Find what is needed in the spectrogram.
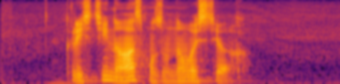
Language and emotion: Russian, neutral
